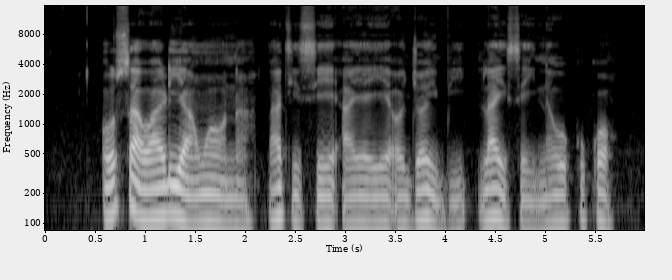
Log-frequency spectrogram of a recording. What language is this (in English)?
Yoruba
